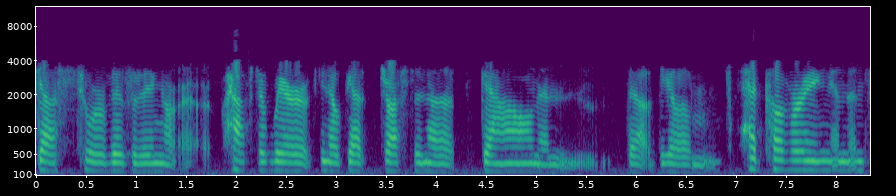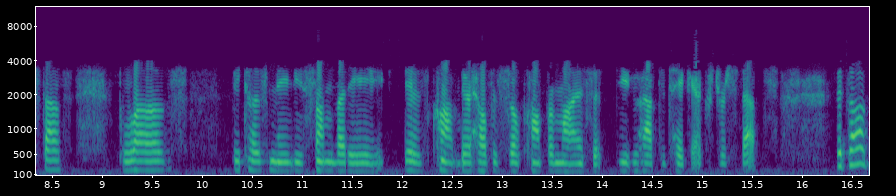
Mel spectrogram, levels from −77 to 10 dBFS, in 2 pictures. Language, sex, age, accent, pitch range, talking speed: English, female, 40-59, American, 160-185 Hz, 160 wpm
